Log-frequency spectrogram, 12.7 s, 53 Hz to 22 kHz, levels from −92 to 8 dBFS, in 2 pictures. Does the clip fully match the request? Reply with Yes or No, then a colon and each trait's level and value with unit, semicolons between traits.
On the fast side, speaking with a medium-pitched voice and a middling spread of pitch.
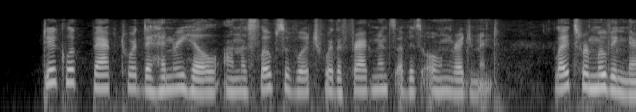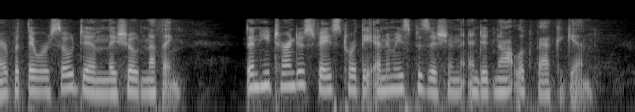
Yes: fast, 215 wpm; medium, 170 Hz; average, 3.4 semitones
